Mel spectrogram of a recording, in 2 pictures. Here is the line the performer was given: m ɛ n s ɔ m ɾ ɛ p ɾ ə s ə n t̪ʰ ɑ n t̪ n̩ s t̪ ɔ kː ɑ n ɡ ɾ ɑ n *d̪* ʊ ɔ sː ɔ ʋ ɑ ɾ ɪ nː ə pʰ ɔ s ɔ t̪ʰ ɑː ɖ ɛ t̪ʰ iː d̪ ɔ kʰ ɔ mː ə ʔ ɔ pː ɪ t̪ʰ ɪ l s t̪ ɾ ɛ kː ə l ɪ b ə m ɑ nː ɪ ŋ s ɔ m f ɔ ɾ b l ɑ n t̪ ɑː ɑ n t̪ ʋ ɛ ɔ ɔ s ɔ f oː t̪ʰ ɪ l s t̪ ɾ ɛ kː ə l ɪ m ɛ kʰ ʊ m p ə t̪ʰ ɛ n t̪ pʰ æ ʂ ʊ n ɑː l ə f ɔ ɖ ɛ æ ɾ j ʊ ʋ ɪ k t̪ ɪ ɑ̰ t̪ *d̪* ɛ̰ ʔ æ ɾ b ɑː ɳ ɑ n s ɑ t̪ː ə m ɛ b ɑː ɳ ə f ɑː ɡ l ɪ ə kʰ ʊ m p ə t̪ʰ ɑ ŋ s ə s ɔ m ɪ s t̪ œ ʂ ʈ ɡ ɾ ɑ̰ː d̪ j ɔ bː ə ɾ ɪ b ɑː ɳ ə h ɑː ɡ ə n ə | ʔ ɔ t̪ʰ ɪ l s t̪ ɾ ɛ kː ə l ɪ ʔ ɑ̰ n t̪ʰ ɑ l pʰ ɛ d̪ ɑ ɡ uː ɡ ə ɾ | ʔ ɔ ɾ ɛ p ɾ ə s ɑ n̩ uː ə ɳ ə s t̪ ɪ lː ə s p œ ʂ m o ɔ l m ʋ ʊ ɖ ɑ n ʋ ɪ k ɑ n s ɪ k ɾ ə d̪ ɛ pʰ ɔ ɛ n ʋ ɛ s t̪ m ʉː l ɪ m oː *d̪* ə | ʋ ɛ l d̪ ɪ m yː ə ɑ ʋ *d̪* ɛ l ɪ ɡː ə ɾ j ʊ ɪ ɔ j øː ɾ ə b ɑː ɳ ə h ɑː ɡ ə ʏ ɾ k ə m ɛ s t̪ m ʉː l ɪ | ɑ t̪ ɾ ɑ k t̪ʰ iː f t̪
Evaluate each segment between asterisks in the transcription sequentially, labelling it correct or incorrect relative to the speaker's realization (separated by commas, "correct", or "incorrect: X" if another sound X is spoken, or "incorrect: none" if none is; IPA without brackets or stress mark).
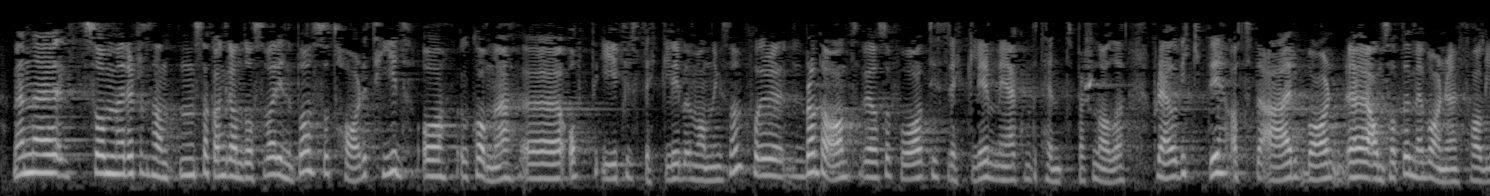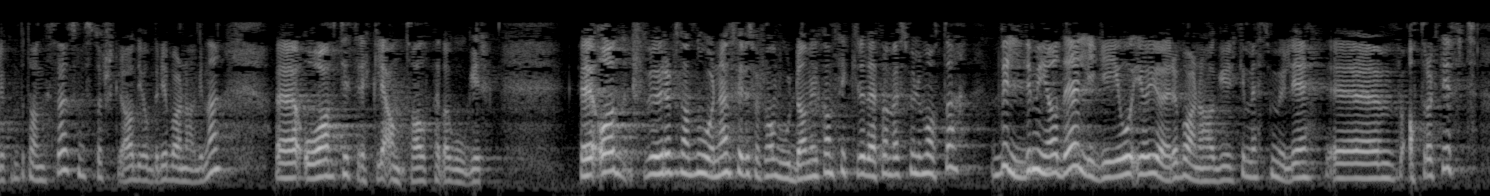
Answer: correct, correct, incorrect: t̪, correct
